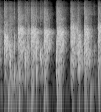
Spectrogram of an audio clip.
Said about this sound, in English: Give it up for them one more time. This clap.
